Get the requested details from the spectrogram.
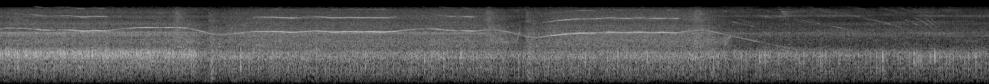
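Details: Steady high-pitched whine of a high-speed dental drill over a hiss, pitch dipping under load as it cuts a crown preparation, during an ADC practical exam demo of an FGC preparation on tooth #36.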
